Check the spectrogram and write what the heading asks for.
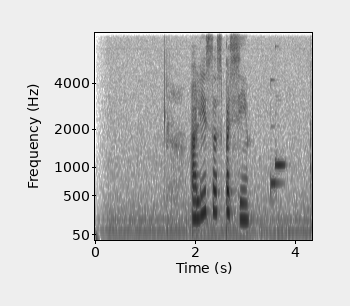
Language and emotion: Russian, neutral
